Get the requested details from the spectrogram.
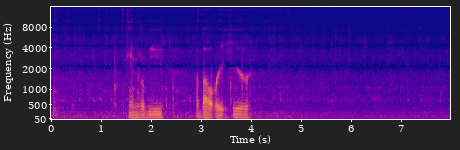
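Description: A plastic switch snaps into place in a panel.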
